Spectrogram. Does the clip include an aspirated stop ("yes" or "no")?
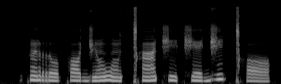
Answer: yes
